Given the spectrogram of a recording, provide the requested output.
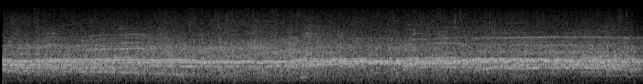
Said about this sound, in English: It's the most cheering J-Lo's had this whole decade. Jennifer Lopez left it all on the stage at the 2022 MTV Movie and TV Awards. Mm. The superstar received the Generation Award at Sunday's big show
